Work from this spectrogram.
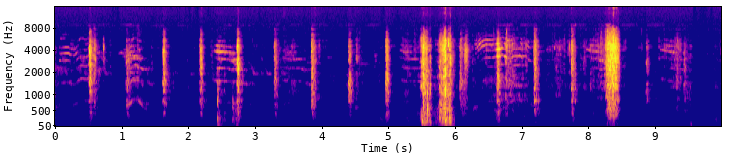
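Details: Mother cat and her abandoned kittens: a rapid series of brief, piercing, high-pitched mews, some rising then falling, nearly every half second, with a few louder, broader cries standing out toward the second half.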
